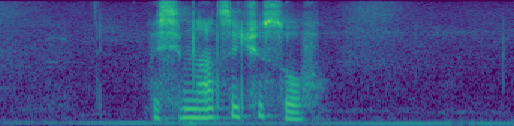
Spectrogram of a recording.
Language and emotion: Russian, neutral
